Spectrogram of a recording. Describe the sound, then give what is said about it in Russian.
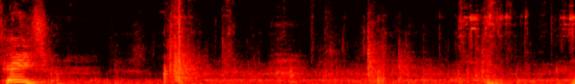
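Keys for opening a cash register jangle and clatter in short metallic bursts, with a sharper rattle partway through and another near the end, over a busy room tone, a brief voice cutting in at the start. “Ну как, ключи нужны? Ключи!”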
